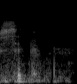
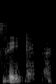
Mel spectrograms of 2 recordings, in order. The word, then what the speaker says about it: Sikh: correctly it should be sick and if you pronounce it within the English tongue it's Sikh but if you look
